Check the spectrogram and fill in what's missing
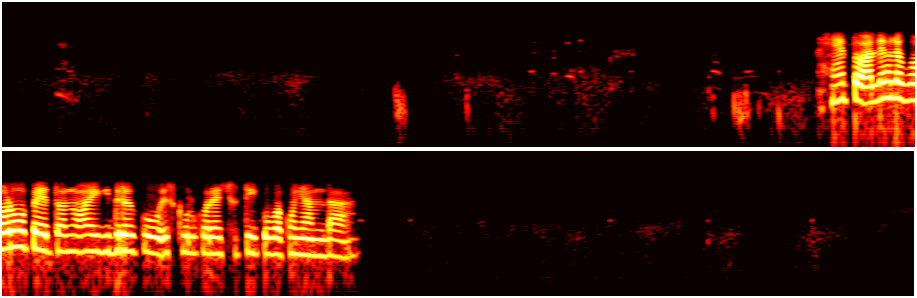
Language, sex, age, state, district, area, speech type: Santali, female, 30-45, West Bengal, Birbhum, rural, conversation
